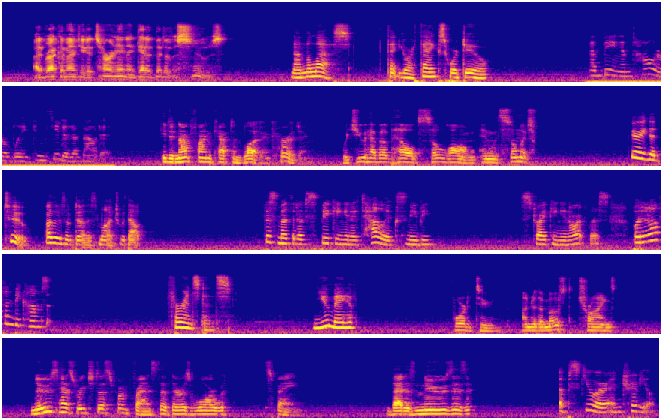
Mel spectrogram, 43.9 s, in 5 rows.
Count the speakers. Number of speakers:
7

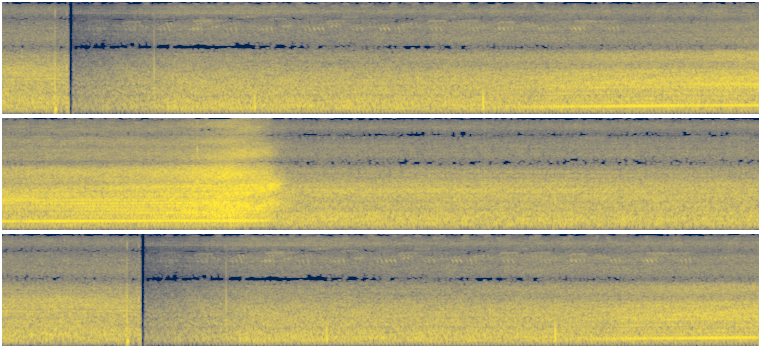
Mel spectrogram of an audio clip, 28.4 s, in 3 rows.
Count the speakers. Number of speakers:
0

